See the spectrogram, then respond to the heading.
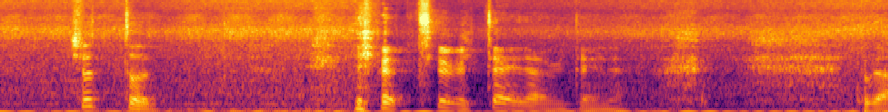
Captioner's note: laughs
